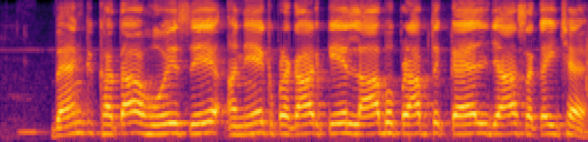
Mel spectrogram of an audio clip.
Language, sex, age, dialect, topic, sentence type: Magahi, male, 18-24, Western, banking, statement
